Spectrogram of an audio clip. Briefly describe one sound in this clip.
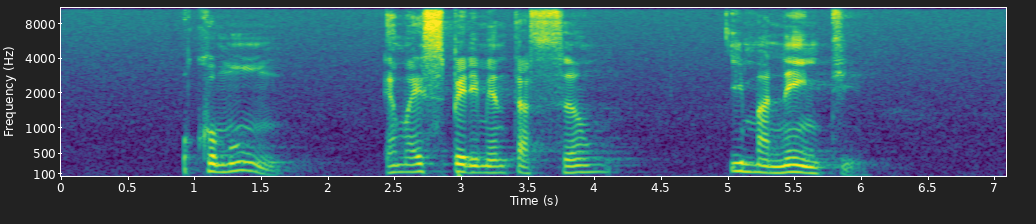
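A middle-aged man speaks into a microphone with animation, in short bursts.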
